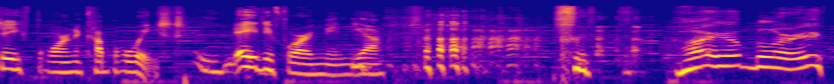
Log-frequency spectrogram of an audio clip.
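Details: Woman with ataxia affecting her motor skills and voice; ataxic dysarthria.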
